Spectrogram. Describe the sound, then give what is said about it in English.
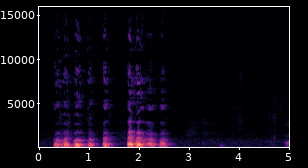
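Dogs outside bark in a quick run of six or so loud barks over about two seconds, approaching rapidly and growing stronger toward the end before breaking off into near silence. “Outside, you hear barking. You three, yes, hear barking, approaching rapidly.”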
